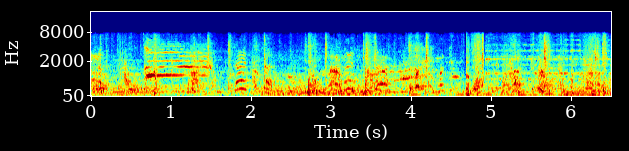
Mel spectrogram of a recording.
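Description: Film soundtrack of a comedy fight scene played over a video call: music under shouts and laughter, with several sharp hits and crashes.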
